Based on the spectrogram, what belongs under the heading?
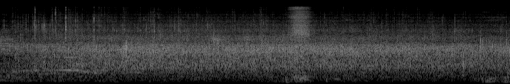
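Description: An audience applauds God in a steady, dense wash of clapping that holds at an even level for about five seconds, with a brief swell near the end and no voices standing out.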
